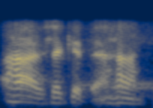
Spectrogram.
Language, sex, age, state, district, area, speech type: Sanskrit, male, 18-30, Karnataka, Bagalkot, urban, conversation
